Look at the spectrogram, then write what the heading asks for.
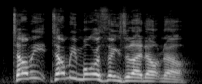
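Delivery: sarcastic, high and loud. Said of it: "So that sounds sarcastic to me".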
